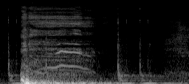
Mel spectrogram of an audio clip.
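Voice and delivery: high-pitched amused laugh; high giggle. Real, not acted. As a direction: laugh high at your own joke. Laughs at own tease.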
